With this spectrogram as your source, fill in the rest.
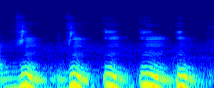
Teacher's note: esse i é uma vogal eh tônica nasal em final de palavra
